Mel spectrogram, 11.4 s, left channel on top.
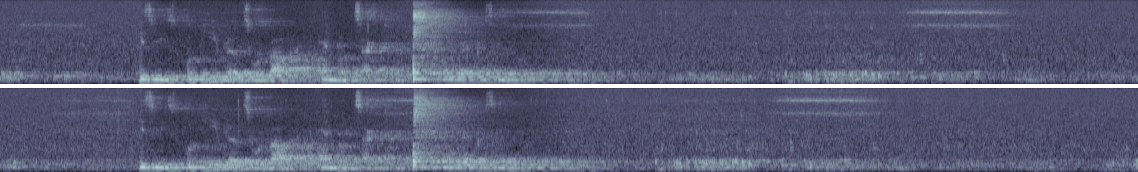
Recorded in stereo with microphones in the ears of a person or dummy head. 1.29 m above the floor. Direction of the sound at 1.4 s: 60° left (ahead or behind).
